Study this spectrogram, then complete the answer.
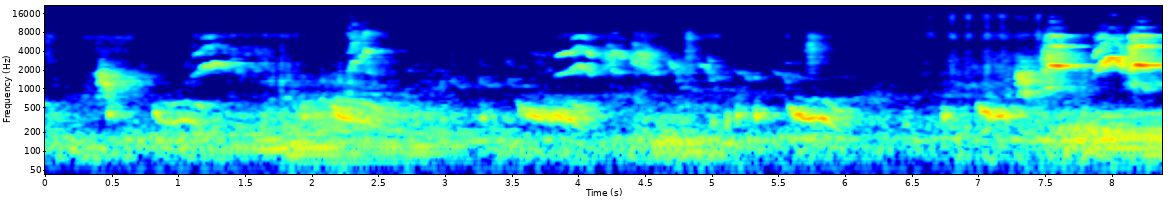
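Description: A pigeon coos softly and repeatedly close by.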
